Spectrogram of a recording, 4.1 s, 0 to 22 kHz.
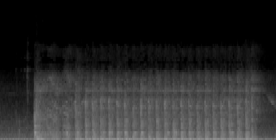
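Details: LS3-swapped Miata with no start: the starter cranks the engine at an even, quick beat for about three seconds but it never catches; the fuel pump runs but the gauge shows no fuel pressure.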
